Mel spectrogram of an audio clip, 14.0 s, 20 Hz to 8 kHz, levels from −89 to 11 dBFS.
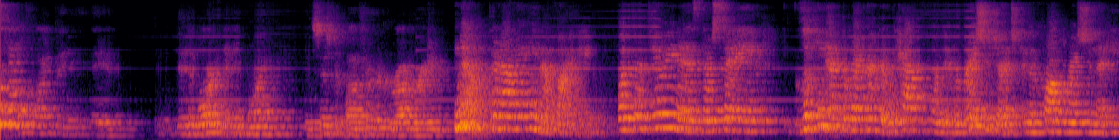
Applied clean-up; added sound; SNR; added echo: neural separator model SepFormer DNS4.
